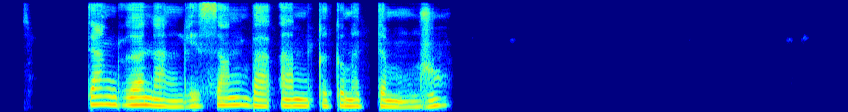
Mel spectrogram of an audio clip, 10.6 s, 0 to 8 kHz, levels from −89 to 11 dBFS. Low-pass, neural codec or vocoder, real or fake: 7.2 kHz; codec, 16 kHz, 0.8 kbps, ZipCodec; fake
